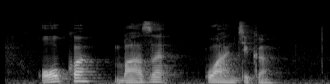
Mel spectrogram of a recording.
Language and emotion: Russian, neutral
